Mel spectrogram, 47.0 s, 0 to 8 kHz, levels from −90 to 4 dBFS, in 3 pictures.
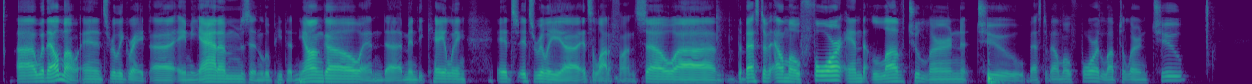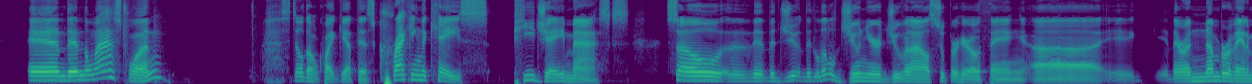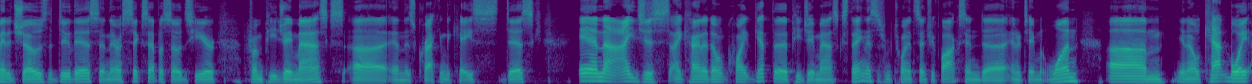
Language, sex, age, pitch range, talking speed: English, male, 30-49, 85-115 Hz, 160 wpm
